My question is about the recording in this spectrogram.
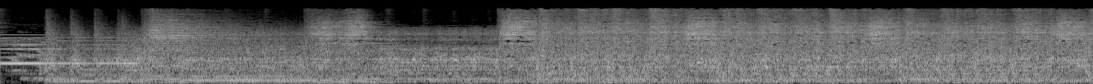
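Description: Live heavy metal band playing amplified: electric guitars riffing over a drum kit. About halfway through, the drums and cymbals come in fully and the sound thickens.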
